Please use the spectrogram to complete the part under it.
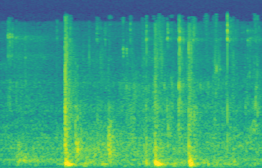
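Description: A table tennis ball clicks quickly back and forth between paddles and the table.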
